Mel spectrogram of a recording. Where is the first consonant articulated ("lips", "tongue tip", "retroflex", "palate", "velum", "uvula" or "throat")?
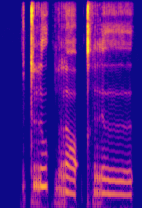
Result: tongue tip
